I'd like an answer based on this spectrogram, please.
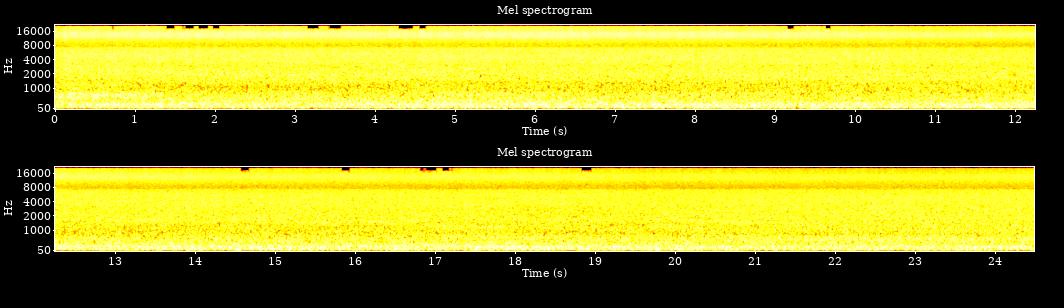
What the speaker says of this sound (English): Just made it up here to the falls.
